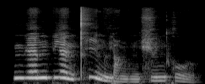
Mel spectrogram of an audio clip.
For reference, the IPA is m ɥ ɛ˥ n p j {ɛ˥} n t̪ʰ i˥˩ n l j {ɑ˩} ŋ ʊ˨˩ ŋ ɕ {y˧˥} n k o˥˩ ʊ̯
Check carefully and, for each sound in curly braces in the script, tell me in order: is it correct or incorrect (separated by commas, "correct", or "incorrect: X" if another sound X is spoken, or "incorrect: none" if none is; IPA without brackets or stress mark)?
incorrect: ɛ˥˧, correct, incorrect: y˥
